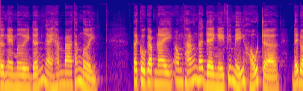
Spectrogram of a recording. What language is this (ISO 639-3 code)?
vie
